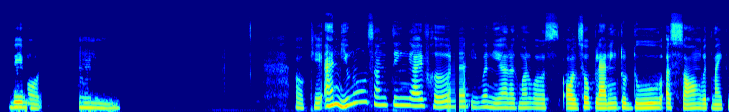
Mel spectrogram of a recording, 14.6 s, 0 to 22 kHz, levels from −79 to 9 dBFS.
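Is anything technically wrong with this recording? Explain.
Yes, from 8.93 to 9.31 s, just after "you know something I've", there's robotic sound from repeated short buffers: a rigid 100 Hz metallic buzz, likely from a 10 ms chunk looping over most of the stretch while fresh audio gets skipped.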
